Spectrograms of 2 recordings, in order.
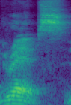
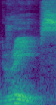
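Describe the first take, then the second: First: "grapes" mispronounced as graps; wrong short a. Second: "grapes" with a long ay vowel; correct long a. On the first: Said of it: "بتنطقها غلط". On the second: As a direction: say "grapes" with the a as its letter name. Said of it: "لا". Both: Shown as a demonstration.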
